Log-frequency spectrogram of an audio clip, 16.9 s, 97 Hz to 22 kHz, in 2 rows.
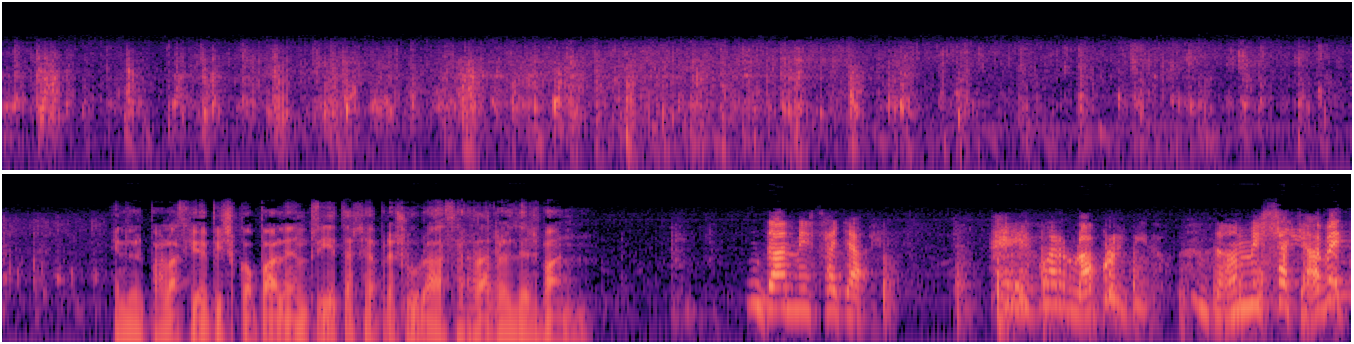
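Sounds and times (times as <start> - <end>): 
horse hooves clopping of a horse-drawn carriage: 0.0 - 10.3, 13.7 - 15.7
speech: 9.1 - 12.2, 13.2 - 14.0, 15.0 - 16.8.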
